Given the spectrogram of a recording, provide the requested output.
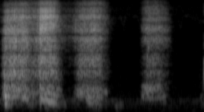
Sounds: Sniff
